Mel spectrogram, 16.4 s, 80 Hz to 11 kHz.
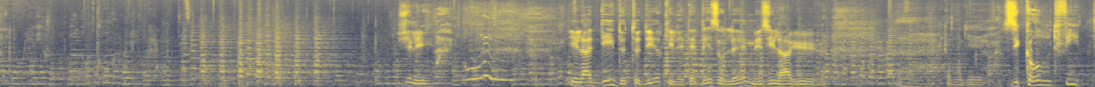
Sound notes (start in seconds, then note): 6.4 Jilly whimpers; 8.5 John speaks French; 13.8 John sighs and speaks French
